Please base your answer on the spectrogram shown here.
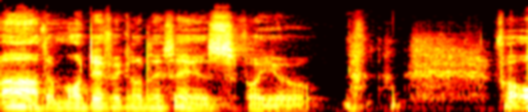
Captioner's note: chuckles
